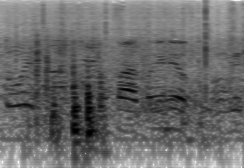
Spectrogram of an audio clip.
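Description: Voices talking and calling out on the water, with two loud thumps close together a little under a second in.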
